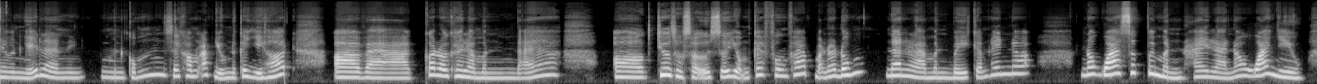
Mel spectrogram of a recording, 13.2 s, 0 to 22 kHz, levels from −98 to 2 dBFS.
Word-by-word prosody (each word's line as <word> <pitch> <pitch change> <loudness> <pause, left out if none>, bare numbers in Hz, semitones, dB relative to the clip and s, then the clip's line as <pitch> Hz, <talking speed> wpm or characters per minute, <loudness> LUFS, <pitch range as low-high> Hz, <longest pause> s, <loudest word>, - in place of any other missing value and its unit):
thì 245 - -1
mình 230 -1 -3
nghĩ 220 +3 -1
là 280 -7 0
mình 220 +1 -6 0.2
mình 230 -2 -6
cũng 295 +10 -3
sẽ 285 -3 -3
không 285 -1 -2
áp 320 +3 -2
dụng 210 -2 -1
được 215 - -3
cái 280 - +1
gì 215 -3 0
hết. 295 - +1 0.4
Ờ, 240 -1 +5
và 215 -1 0
có 340 - +3
đôi 300 -3 +3
khi 285 -1 +1
là 250 -3 +2
mình 210 -1 -3
đã, 275 +11 -3 0.5
ờ, 245 -1 +2
chưa 335 0 +5
thực 270 -5 0
sự - - +1
sử 250 +2 +1
dụng 255 -4 +1
cái 335 +7 -1
phương 300 -2 -1
pháp 360 +2 -2
mà 235 - -1
nó 265 +5 +1
đúng, 330 +9 +3 0.2
nên 310 0 +3
là 230 -3 0
mình 220 -1 -3
bị 215 0 0
cảm 240 +3 -6
thấy 350 +2 -2
nó 390 +1 -2 0.5
nó 350 +3 +2
quá 345 +2 +7
sức 425 +1 +1
với 390 - +4
mình 240 -9 +1
hay 260 +4 -3
là 225 -4 -2
nó 270 +8 -2
quá 300 +3 +4
nhiều, 245 - 0
255 Hz, 235 wpm, -19 LUFS, 225-320 Hz, 0.5 s, quá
